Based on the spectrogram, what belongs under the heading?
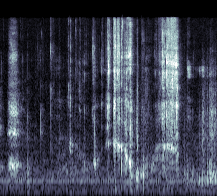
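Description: Crispy Krunchy fried chicken being bitten and chewed, its crust crunching close to the microphone in several separate crunches about a second apart.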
